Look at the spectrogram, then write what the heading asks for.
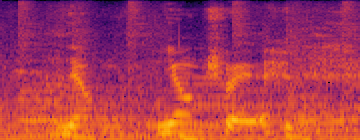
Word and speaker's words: Nyaung Shwe: Nyongshui.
